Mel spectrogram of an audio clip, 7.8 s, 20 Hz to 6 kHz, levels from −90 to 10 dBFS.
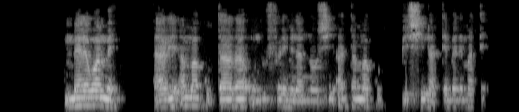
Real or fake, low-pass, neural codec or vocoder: real; 5.4 kHz; none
